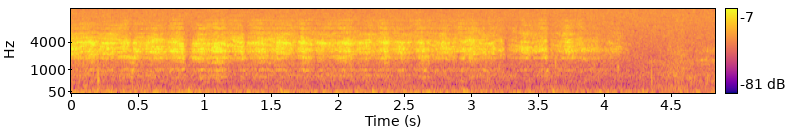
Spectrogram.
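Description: A bedan woodturning tool is honed on a DMT diamond stone with continuous, close, gritty rubbing strokes that stay even throughout.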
